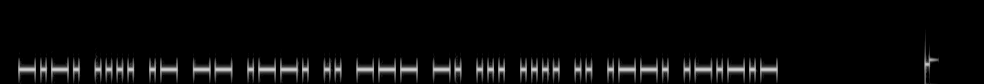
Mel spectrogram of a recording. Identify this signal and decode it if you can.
Morse code, heard as a keyed tone, about 22 wpm, 700 Hz. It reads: CHAMPIONSHIP.
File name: practice / 22wpm / Sentences with 8-Word Phrases - 22wpm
